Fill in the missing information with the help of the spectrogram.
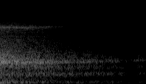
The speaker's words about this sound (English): And then the second step is just going to be a nice breath. You can do a 5-second inhalation and a full exhalation. The time doesn't matter as much, but we want to go in through the nose and out through the mouth.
